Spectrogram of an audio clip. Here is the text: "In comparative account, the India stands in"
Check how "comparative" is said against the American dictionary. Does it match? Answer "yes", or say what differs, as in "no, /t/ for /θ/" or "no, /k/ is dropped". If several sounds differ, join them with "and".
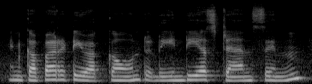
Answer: no, /m/ is dropped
